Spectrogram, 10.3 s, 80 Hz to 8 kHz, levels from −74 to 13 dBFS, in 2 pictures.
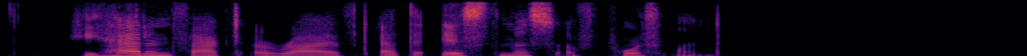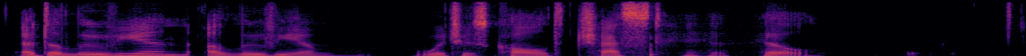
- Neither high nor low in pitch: Yes, medium, 175 Hz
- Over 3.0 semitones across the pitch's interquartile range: Yes, average, 3.4 semitones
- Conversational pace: No, slow, 105 wpm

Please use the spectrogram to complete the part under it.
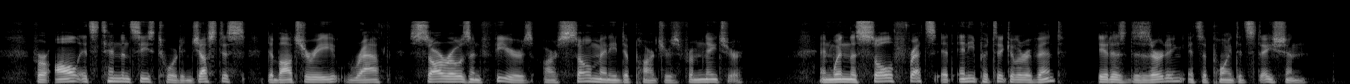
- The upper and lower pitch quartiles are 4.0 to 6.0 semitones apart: No, average, 3.6 semitones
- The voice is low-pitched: Yes, low, 110 Hz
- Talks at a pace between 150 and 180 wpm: No, average, 140 wpm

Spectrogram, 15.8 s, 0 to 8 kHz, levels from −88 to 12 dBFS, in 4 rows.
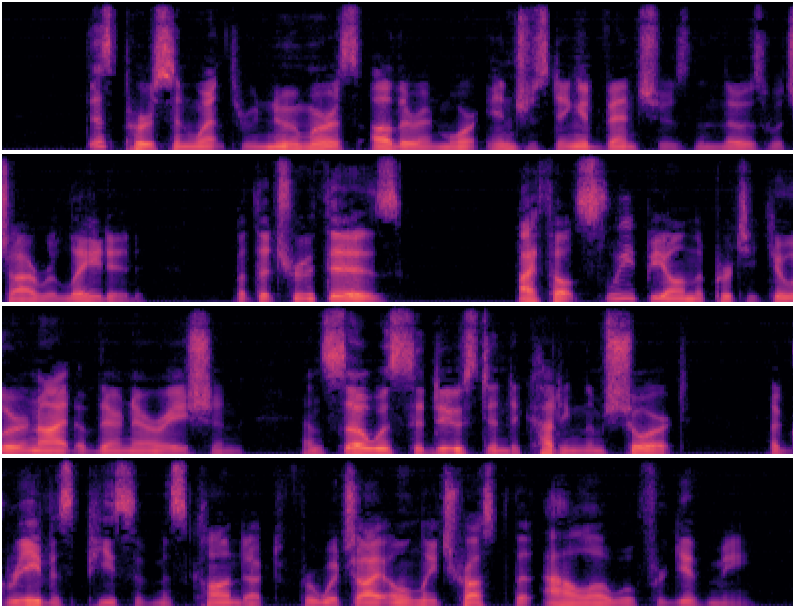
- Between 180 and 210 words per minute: Yes, average, 195 wpm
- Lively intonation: Yes, wide, 6.2 semitones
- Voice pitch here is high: No, low, 120 Hz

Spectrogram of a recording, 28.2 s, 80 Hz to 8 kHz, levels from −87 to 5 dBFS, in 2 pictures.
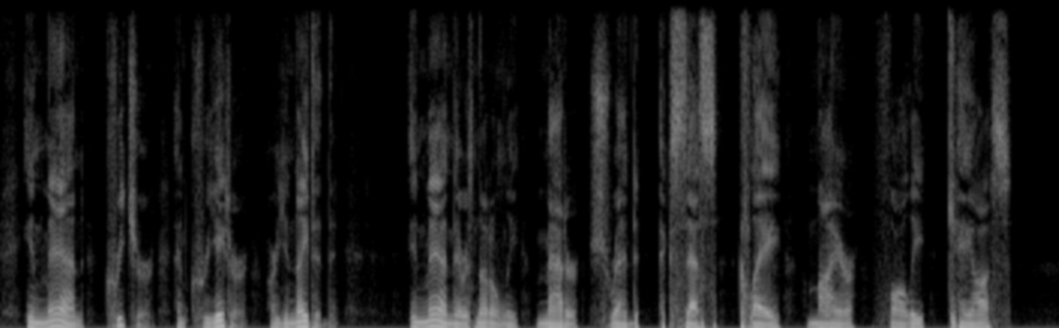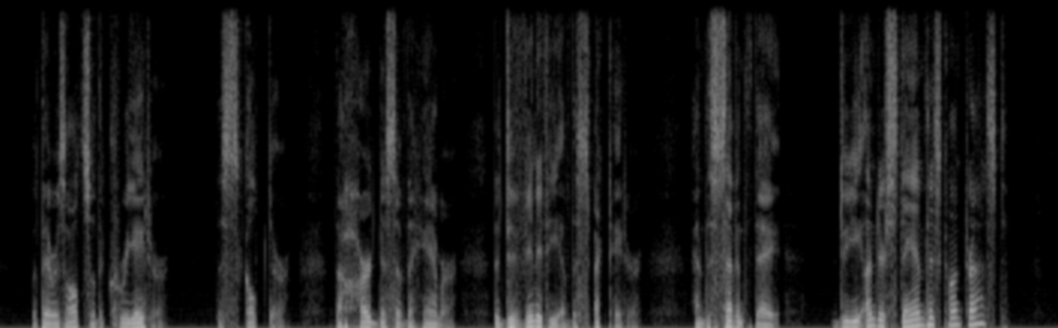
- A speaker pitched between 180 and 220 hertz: No, low, 105 Hz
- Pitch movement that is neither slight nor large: Yes, average, 3.3 semitones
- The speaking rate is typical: No, slow, 100 wpm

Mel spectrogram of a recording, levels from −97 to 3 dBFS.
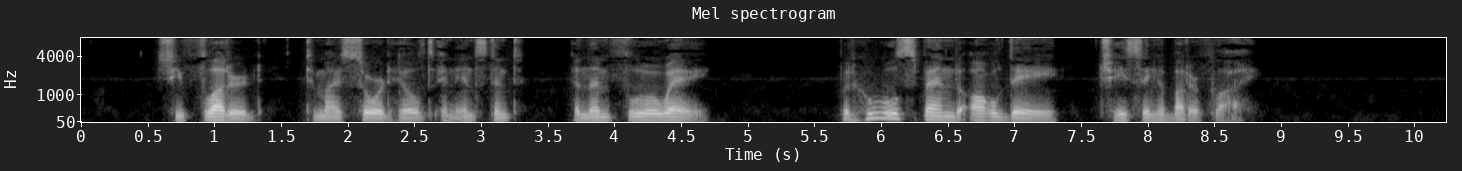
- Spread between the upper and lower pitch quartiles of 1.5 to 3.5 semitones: No, average, 4.1 semitones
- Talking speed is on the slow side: Yes, slow, 125 wpm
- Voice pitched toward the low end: Yes, low, 105 Hz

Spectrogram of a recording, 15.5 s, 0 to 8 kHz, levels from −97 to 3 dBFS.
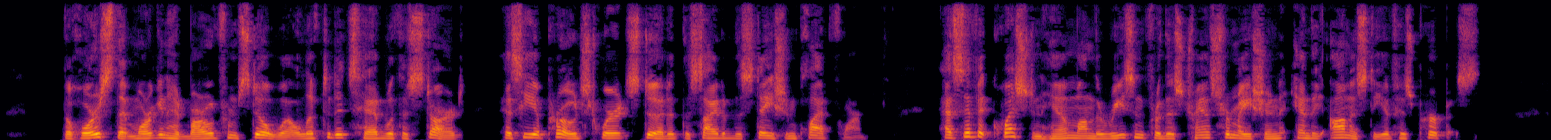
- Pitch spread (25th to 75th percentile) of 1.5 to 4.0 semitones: No, average, 4.6 semitones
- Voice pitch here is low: Yes, low, 130 Hz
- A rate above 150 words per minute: Yes, average, 170 wpm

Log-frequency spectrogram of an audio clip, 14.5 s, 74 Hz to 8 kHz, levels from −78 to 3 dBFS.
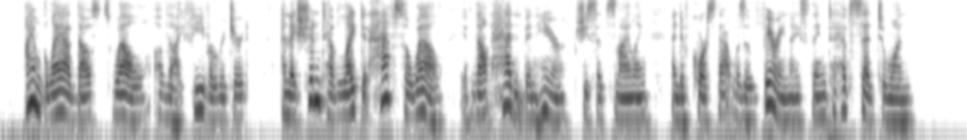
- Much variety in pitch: No, average, 3.0 semitones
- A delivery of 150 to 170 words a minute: Yes, average, 160 wpm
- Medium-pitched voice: Yes, medium, 160 Hz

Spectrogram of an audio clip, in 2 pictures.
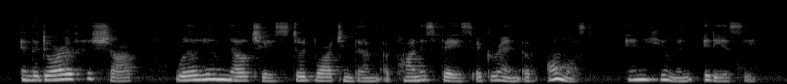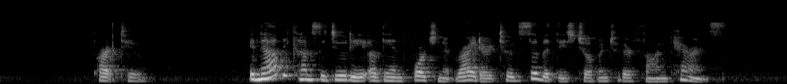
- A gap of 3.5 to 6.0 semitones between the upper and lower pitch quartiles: Yes, average, 5.2 semitones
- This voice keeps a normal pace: Yes, average, 145 wpm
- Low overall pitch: No, medium, 180 Hz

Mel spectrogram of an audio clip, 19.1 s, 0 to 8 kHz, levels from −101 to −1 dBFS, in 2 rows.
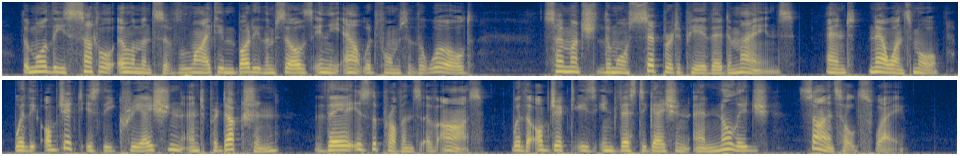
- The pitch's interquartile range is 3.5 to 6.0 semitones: No, average, 3.0 semitones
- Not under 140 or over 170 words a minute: Yes, average, 160 wpm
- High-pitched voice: No, medium, 160 Hz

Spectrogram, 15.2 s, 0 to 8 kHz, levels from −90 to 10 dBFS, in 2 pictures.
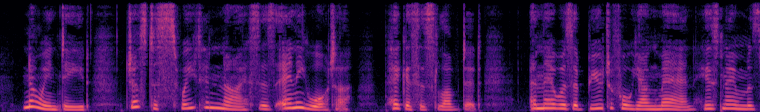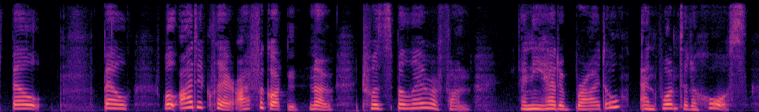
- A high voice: Yes, very high, 265 Hz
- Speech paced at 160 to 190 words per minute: Yes, average, 165 wpm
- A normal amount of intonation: Yes, average, 4.2 semitones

